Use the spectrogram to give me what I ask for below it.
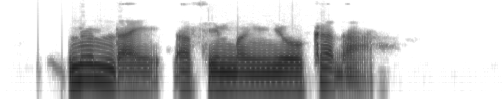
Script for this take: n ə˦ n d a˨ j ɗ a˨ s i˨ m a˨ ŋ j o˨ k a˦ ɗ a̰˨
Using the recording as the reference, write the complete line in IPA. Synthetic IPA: n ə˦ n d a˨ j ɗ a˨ f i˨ m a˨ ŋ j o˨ k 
